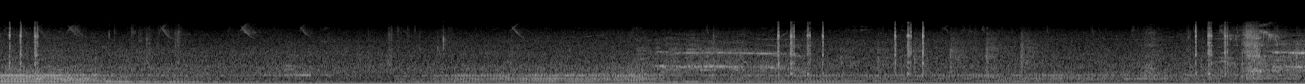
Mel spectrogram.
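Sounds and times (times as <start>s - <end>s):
sharp clicks: 0.0s - 1.6s, 7.1s - 10.4s, 11.8s - 12.4s
birds chirping: 0.0s - 13.0s.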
